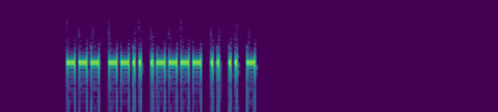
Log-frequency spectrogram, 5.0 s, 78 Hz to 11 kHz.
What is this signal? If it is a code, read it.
Morse code, heard as a keyed tone, about 40 wpm, 700 Hz. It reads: OZ1IIT
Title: DXCC-100 Call Signs - 6 Characters - Repeated 3x - 40wpm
